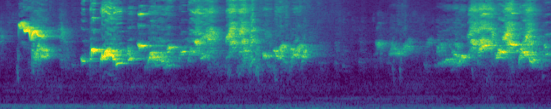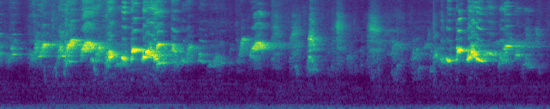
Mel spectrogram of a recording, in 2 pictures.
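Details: Red-whiskered bulbul singing in a morning contest: bright, warbled whistled phrases in bursts of one to two seconds, separated by short pauses, with quick chirps between them and a faint low hum underneath.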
